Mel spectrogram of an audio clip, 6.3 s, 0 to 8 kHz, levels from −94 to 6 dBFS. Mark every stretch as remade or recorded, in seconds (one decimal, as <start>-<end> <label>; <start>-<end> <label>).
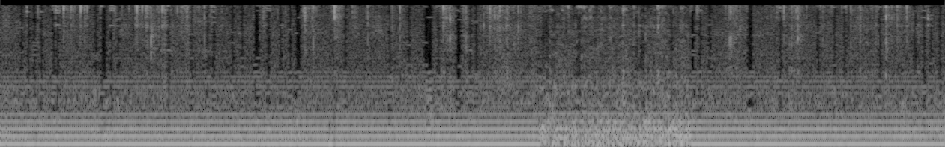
0.0-3.6 recorded; 3.6-4.6 remade; 4.6-6.3 recorded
